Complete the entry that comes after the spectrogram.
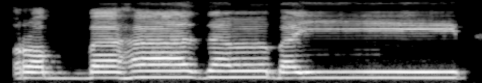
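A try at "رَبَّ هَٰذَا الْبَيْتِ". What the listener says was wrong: Ba-nya lebih. Ini kurang lunak. Bait. Jadi ba itu tidak boleh jadi kayak a ke e ya. Bayi. Karena kita ba-nya udah mau siap-siap ke ya nih. Jadinya ba-nya nggak ba.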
